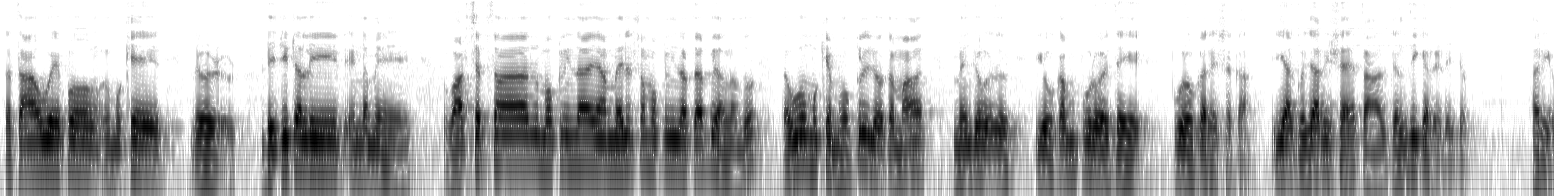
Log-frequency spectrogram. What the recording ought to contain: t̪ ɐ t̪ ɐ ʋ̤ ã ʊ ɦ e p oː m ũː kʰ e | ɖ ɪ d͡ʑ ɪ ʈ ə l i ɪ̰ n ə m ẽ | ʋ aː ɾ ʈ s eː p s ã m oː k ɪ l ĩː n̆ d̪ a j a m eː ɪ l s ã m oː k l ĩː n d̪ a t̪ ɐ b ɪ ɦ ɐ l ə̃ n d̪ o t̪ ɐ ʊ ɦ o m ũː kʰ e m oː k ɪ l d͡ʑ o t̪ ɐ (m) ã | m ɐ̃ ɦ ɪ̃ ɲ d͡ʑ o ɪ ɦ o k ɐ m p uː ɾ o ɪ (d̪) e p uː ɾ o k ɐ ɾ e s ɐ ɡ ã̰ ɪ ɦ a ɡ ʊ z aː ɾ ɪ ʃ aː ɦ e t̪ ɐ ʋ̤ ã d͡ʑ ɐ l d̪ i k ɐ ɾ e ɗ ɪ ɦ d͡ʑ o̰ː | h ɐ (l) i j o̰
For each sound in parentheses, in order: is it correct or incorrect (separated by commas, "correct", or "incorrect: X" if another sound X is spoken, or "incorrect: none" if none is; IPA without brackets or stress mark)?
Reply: correct, incorrect: t̪, incorrect: ɾ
